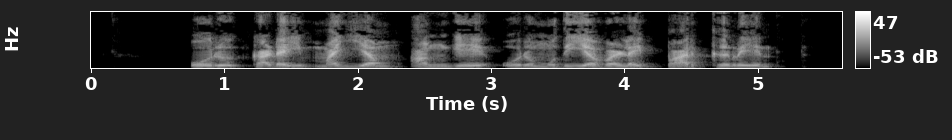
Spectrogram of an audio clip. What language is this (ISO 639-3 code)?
tam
